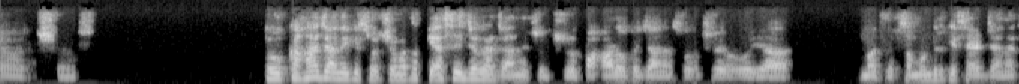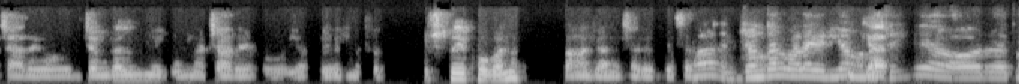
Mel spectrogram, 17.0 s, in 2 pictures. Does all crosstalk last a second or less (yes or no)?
yes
